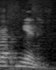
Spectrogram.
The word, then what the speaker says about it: Warnier: apellido bien está bien se pronuncia barnier barnier Perfecto Bueno Isabel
